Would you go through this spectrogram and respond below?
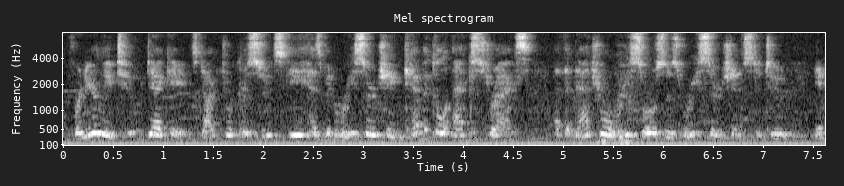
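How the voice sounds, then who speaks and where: A man reading a scripted TV news report in crisp broadcast delivery. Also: on the high side, far from the mic. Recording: TV audio played into an echoey room, noisy.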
